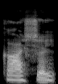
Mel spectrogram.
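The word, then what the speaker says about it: castle: जैसे fashion, glisten, वसल और कासल। इसे वैसे केसल भी पढ़ सकते हैं। कासल जरूरी नहीं है।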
